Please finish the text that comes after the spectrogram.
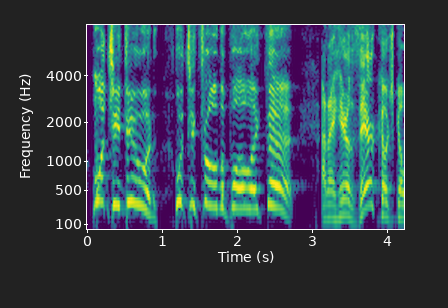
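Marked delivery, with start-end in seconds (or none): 0.1-2.8 put-on high, loud, heckling old man from the stands; a cranky old geezer yelling across the field, high and loud; older man's voice. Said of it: "all I can hear is this older man's voice".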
